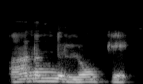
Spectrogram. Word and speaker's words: Anandaloke: How should we pronounce it? Tell me again. Okay. Anandaloke Mongolaloke Virajo Shotto Sundaru.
